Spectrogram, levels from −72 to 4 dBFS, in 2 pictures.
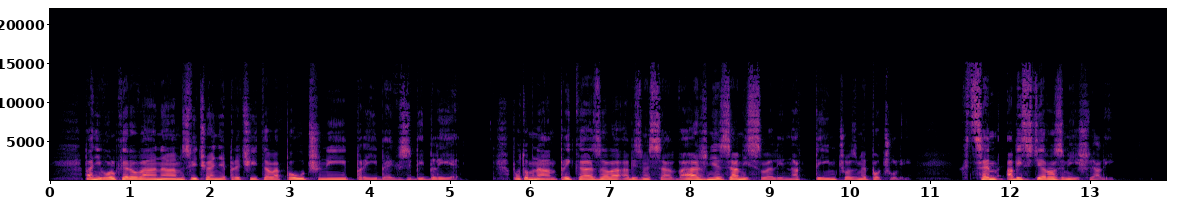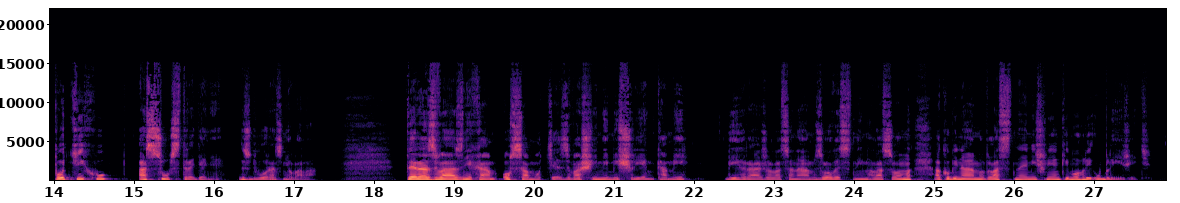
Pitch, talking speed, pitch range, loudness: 135 Hz, 105 wpm, 110-165 Hz, -25 LUFS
